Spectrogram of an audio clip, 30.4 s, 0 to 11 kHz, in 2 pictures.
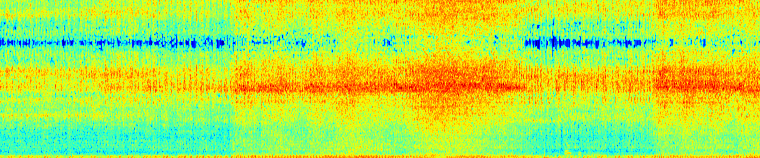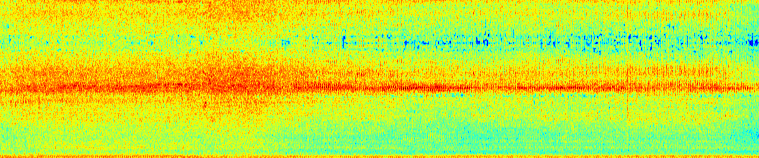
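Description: A 16 hp 656 cc twin-cylinder Briggs & Stratton engine running through dual chrome exhaust pipes taken from a police motorcycle. It picks up about four seconds in, eases off briefly around eleven seconds, then runs steadily.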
